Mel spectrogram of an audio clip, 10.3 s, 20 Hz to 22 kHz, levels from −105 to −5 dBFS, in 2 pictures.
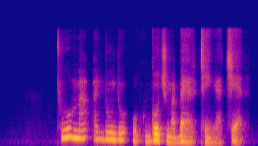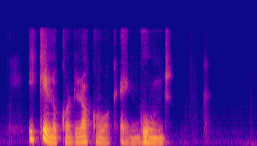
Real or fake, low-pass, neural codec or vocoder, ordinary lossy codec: fake; 10.8 kHz; codec, 24 kHz, 0.5 kbps, DualCodec; none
